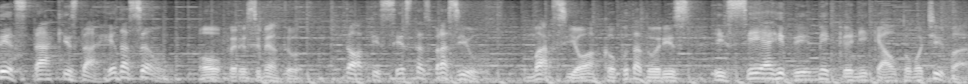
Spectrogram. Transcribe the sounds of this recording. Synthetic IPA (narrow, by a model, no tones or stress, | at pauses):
d̪̥est̪akɪzd̪ɐ̰hed̪asɐ̃w̃ | ofeɾesimẽnt̪ʊ̰t̪ɔpɪsest̪ɐzbɾaziw | ma̰ɾsiɔkõmput̪ad̪oɾɪs | ɪseɛɦivemekɐ̃nikɐawt̪omot͡ʃivɐ̰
